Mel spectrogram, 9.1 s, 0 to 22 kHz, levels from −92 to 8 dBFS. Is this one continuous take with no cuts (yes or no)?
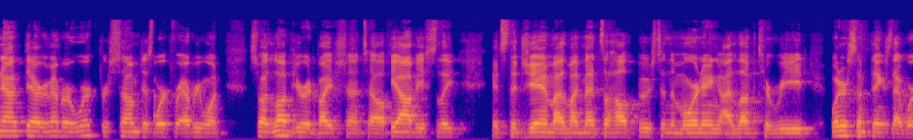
no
